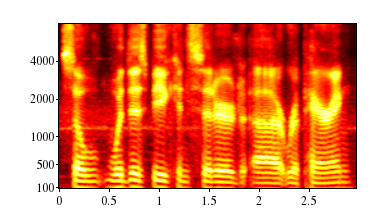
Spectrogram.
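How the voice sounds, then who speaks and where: Man, deep low pitch, casual chat, tabletop roleplaying player. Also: fairly even intonation, a little slow.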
